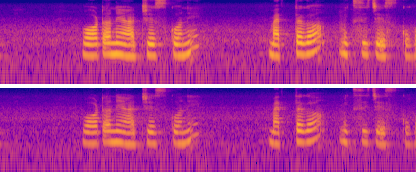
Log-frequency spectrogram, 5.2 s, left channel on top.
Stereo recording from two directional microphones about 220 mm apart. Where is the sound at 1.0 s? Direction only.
25° left (ahead or behind).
